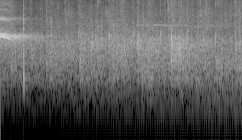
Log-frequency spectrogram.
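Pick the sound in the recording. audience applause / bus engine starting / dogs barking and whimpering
audience applause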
